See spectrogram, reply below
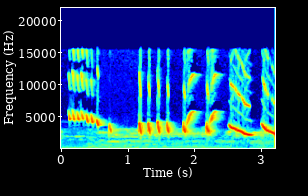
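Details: Short white-rumped shama lure song: a quick high trill, a string of sharp clipped notes, then two long whistled slurs sweeping downward.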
